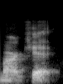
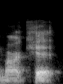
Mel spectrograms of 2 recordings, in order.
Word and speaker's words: Marquet: It's by David Marquette. Or it's the way you spell his name is like Marquette, but you pronounce it Marquet.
